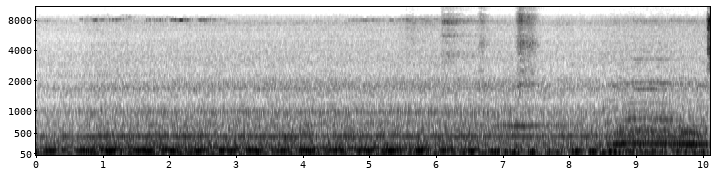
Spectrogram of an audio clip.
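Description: A heavy City of Ontario dumpster truck's engine rumbles loudly, a steady droning growl with whining tones that shift in pitch toward the end as it moves past. No one speaks.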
